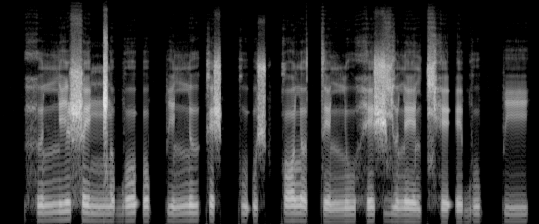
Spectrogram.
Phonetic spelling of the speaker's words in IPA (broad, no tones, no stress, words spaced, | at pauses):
hɯlːi ʂe ŋ͡ǁɤbo ʔopːilːɯ kɛʃkːuʔuʃkːɔ lɤtːelːu heʃ ʑɯlel t͡ɕʰeʔebu pːi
